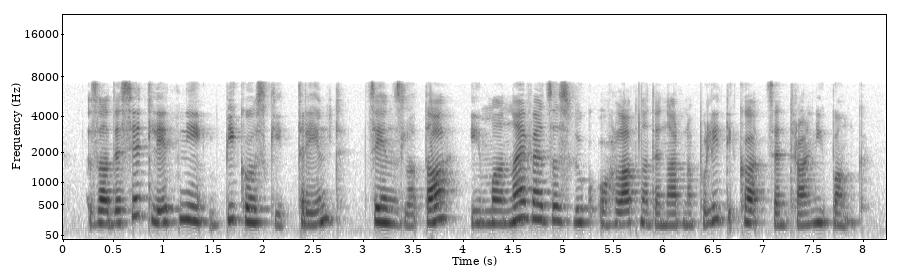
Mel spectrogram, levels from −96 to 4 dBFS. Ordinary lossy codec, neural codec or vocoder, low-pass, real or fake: none; none; 7.2 kHz; real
